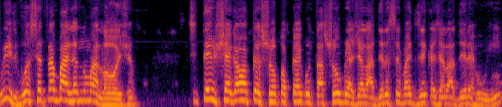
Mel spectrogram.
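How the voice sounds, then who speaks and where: A man talks with lively intonation. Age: 60s. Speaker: union leader. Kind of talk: radio interview.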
